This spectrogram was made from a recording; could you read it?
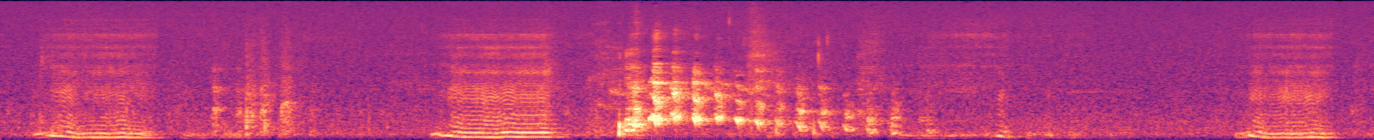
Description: Our dog snoring like a human!!!!!!!!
